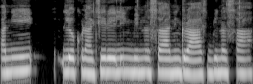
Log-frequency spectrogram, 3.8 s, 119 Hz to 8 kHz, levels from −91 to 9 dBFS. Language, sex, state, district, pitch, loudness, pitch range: Konkani, female, Goa, North and South Goa, 215 Hz, -16 LUFS, 210-220 Hz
